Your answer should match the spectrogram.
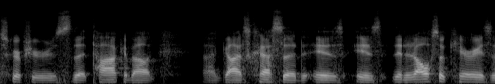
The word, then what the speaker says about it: chesed: And that's God's chesed. You got to say it like you're trying to spit at someone. It's from the back of your throat.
